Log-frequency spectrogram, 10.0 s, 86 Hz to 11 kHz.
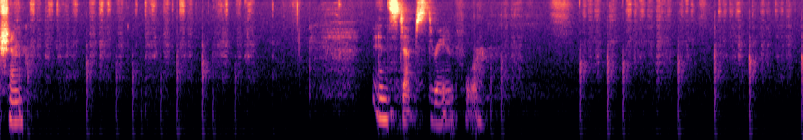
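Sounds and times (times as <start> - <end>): pencil scratching on paper: 0.0 - 3.2, 7.2 - 10.0.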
